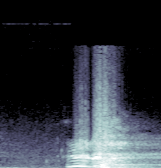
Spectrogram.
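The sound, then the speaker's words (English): A single loud sneeze from a man: a short rising intake of breath, then a sharp, noisy burst that fades quickly, heard alone with no talk. “See, just talking about it makes me sneeze.”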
